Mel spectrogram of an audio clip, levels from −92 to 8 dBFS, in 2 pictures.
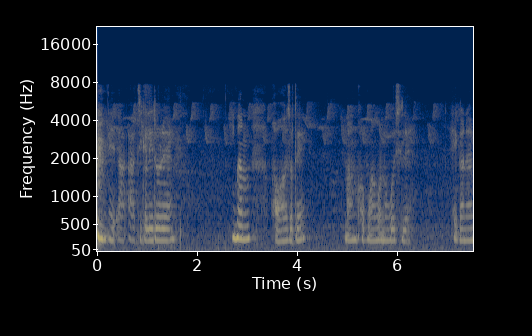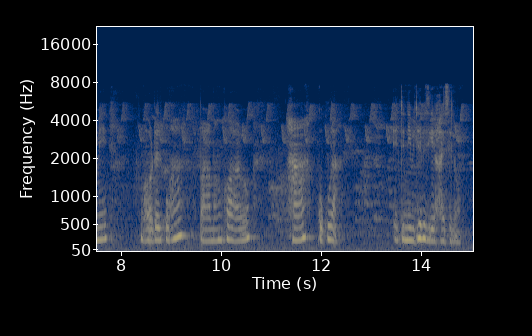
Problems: constant background noise, background conversations at intervals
